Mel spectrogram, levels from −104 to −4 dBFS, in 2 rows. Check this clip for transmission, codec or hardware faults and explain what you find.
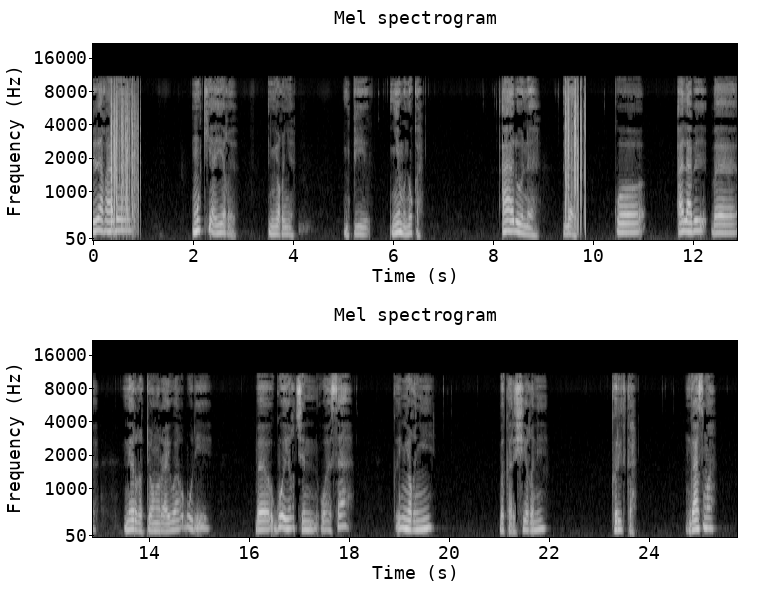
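Two things stand out: codec damage across the whole clip and two short bursts of scratching.

From start to finish the speech has plainly audible MP3 compression artefacts, likely from a low bitrate, which fits something around 40 kbps. Nothing comes through above 10.6 kHz, so the top end is dull. Starved of bits, the encoder drops weak frequency lines that flicker on and off between frames. That gives a watery, swirly texture and smeared attacks.

Cable scratch noise shows up at 0.36 to 0.96 s, roughly as loud as the speech, and again at 9.44 to 9.86 s, a bit louder than the speech. It's likely a worn cable, connector or control being moved, so the contact resistance jumps around and dumps ragged noise bursts into the signal. You hear brief scratchy rustling over the speech.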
